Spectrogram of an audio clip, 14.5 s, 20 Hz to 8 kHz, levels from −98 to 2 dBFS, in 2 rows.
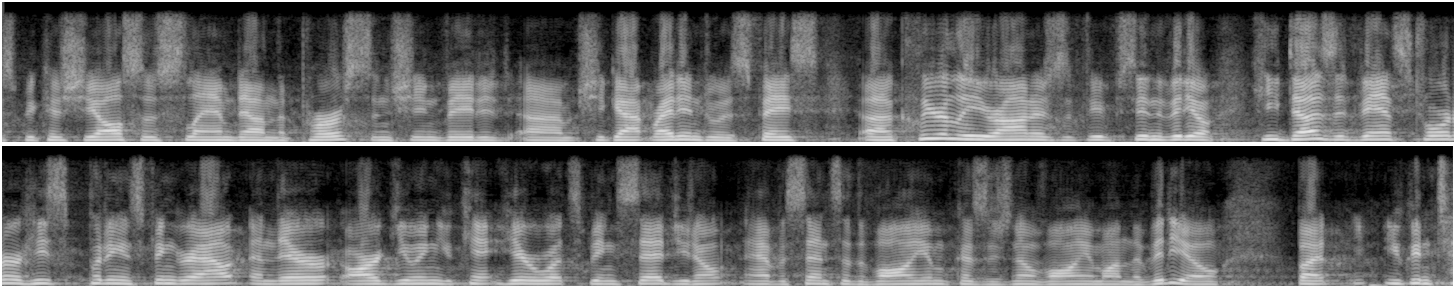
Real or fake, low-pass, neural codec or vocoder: fake; 7.2 kHz; codec, 16 kHz, 16 kbps, FunCodec, trained on LibriTTS, 50 frames a second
